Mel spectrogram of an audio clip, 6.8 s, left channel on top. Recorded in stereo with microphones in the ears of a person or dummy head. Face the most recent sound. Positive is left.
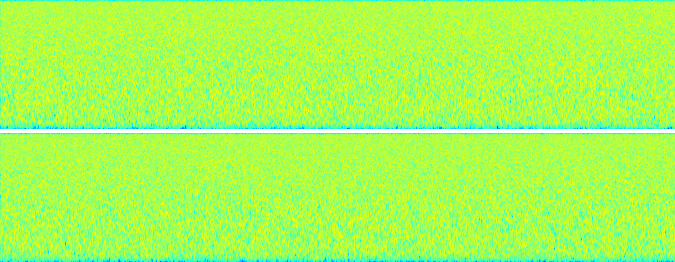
No sound to turn to.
